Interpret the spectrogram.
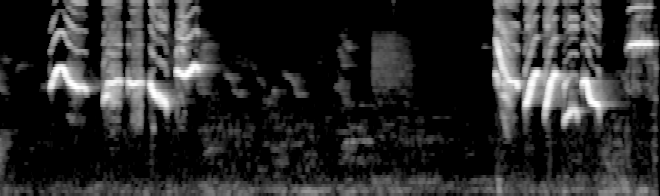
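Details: Song of an orange-headed thrush, played to stimulate other birds to sing: two bursts of loud, quickly modulated whistled and chirping notes separated by a few seconds of silence.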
